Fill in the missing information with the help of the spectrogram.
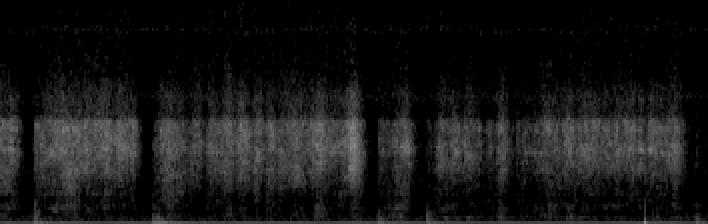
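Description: Wooden spoon stirring and scraping a flour-and-oil roux in a frying pan: a faint, steady scraping hiss with brief breaks between strokes, which stops near the end.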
